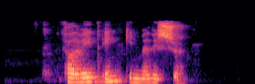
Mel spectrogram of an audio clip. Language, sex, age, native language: Icelandic, female, 30-39, Icelandic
